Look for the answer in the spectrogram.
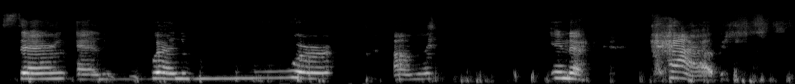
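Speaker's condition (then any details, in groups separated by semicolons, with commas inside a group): Stuttering; attended a speech course; repeated sounds, prolonged sounds, blocks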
